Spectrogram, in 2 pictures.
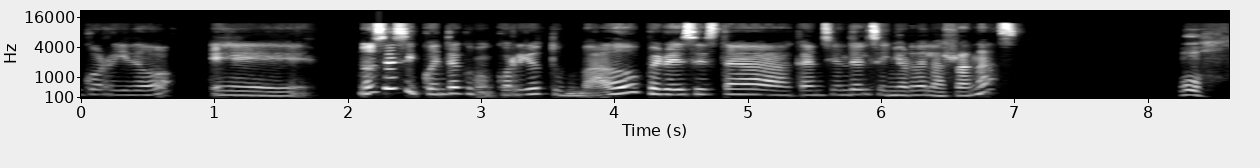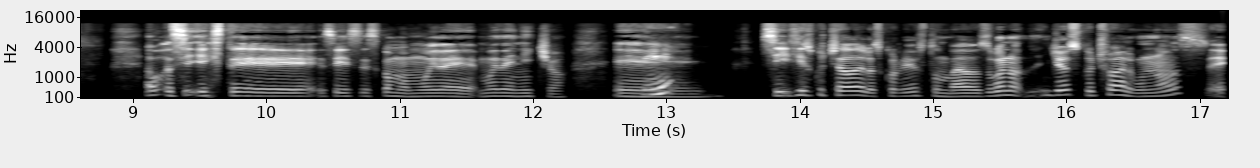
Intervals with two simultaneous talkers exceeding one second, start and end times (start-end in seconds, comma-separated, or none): none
